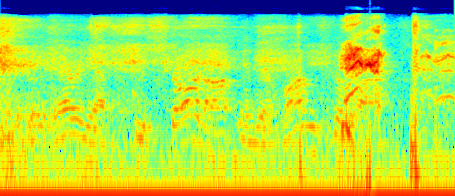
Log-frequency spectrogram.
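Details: Hiccups in an adult amid casual conversation, others urging them to do it again: a sudden sharp burst and a brief click.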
